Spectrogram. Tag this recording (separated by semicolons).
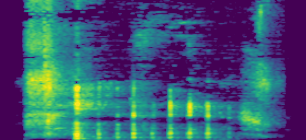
evil; human; laugh; laughing; scary; thriller; voice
